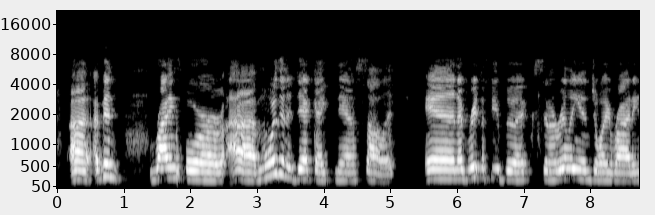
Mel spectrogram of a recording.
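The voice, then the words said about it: Texas accent. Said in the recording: “I'm from Texas, as you can tell with my accent.”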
